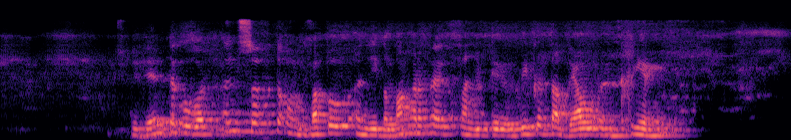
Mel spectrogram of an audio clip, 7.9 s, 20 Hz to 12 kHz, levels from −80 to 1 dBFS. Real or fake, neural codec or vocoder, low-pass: fake; codec, 16 kHz, 2 kbps, X-Codec, HuBERT features, trained on balanced general audio; 7.2 kHz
